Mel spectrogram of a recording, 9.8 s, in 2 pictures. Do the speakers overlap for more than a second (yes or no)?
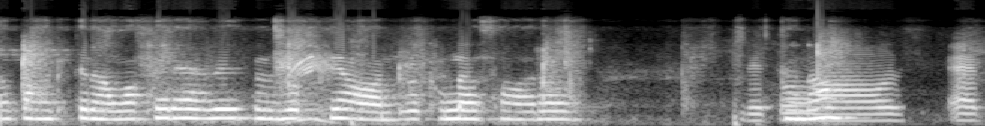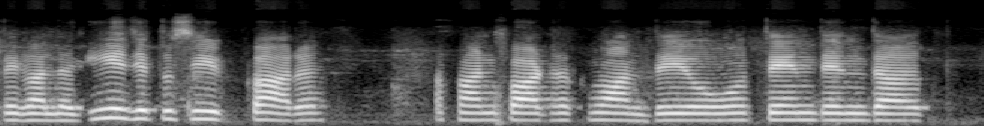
no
